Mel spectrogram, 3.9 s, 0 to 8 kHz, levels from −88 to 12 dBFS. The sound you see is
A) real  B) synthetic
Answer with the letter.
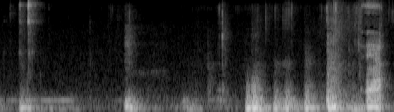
A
